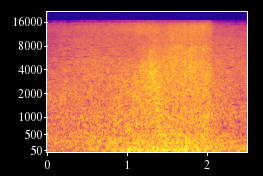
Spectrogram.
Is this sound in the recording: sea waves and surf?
yes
